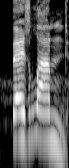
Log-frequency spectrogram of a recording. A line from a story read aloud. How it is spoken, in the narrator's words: shouted the centipede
